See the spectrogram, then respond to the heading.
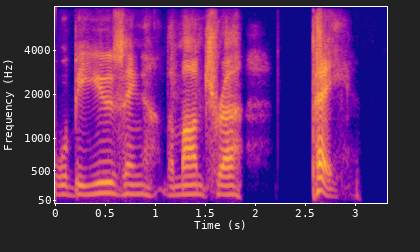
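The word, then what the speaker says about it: phat: The ritual will be using the mantra pay. Usually spelled p h a t but pronounced pay in its tibetan form.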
